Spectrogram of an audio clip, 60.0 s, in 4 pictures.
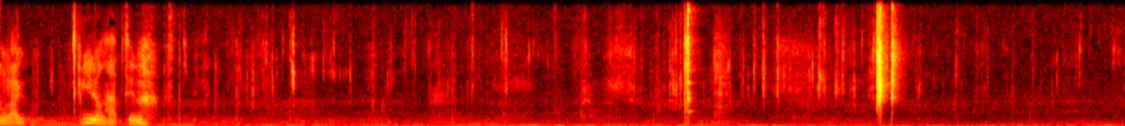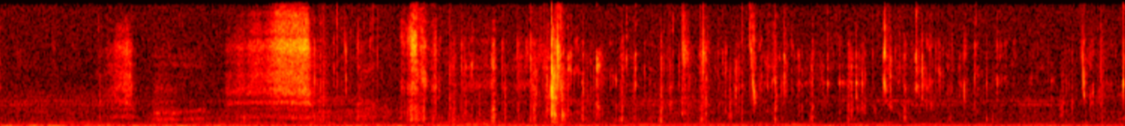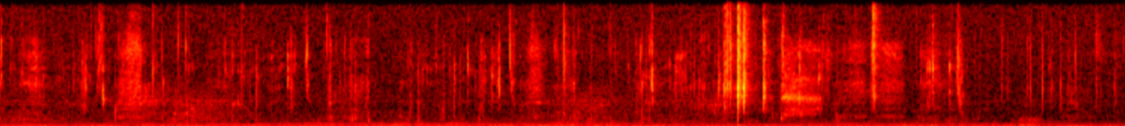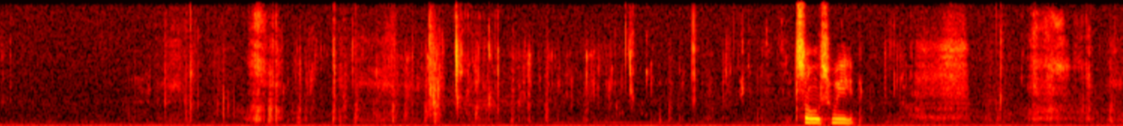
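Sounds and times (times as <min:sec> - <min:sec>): chewing: 0:02.2 - 0:15.0, 0:19.1 - 0:44.9, 0:46.7 - 0:55.5, 0:56.4 - 0:57.3, 0:58.1 - 0:59.9
crab shell snapping: 0:11.6 - 0:12.0, 0:39.6 - 0:40.2.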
